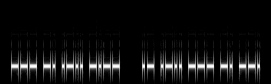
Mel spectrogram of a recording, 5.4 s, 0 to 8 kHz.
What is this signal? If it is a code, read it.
Morse code, heard as a keyed tone, about 27 wpm, 650 Hz. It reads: ONLY ALONG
